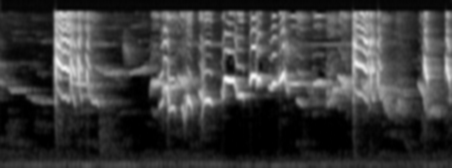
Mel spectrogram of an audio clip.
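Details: Kacer (Oriental magpie-robin) opening with a harsh burst, then running through twittering and whistled isian phrases and further rasping notes, with a steady faint hum below.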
